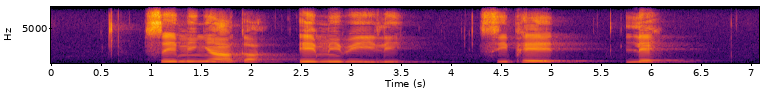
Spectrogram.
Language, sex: South Ndebele, male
